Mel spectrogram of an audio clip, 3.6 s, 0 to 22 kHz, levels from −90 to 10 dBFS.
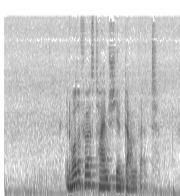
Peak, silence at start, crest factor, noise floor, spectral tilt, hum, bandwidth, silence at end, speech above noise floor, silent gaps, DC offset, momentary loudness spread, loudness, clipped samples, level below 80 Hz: -8 dBFS; 0.1 s; 20 dB; -47 dBFS; -5 dB/octave; none; 16.5 kHz; 0 s; 21 dB; none; under 0.1%; 21 LU; -26 LUFS; under 0.1%; -52 dBFS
